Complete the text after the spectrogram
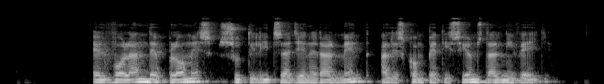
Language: Catalan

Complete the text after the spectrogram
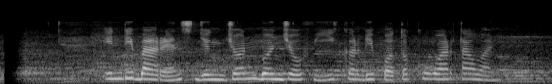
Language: Sundanese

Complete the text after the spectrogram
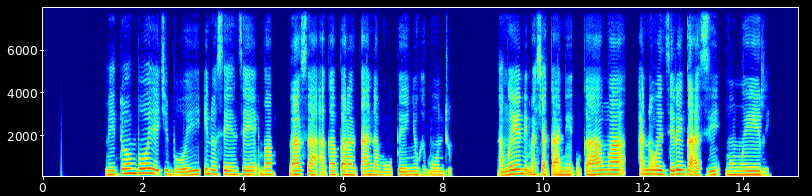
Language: Ndau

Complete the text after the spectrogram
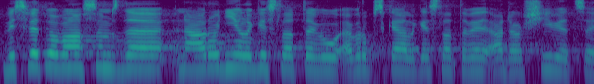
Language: Czech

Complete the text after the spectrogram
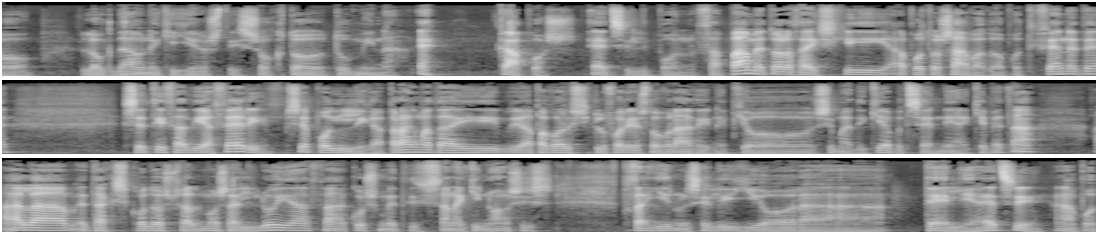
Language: Greek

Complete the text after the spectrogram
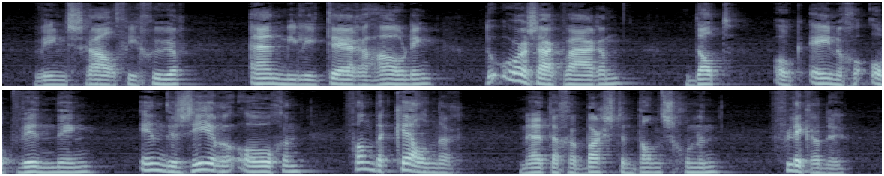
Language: Dutch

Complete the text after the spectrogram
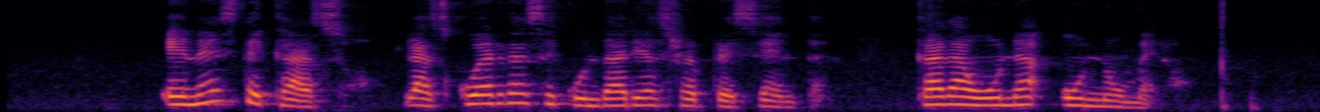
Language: Spanish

